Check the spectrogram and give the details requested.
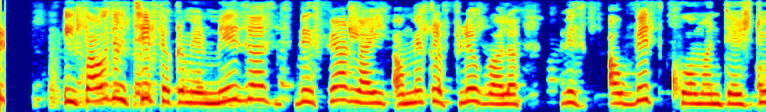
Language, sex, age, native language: Icelandic, other, 18-19, Icelandic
